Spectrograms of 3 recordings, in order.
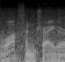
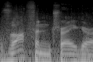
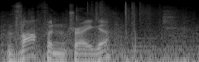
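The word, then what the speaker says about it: Waffenträger: our team there's a Waffen Trager right there he's dead or vafin Trager I suppose cuz you shouldn't pronounce the W in German name should you vaen Trager um these guys could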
